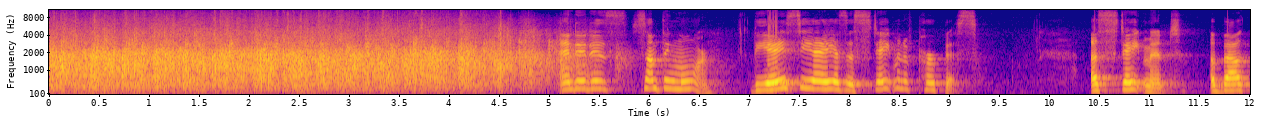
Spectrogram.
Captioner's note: applause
